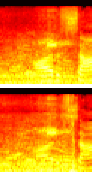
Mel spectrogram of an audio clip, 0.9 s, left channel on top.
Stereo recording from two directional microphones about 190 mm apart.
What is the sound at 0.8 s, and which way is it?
Speech, 30° left (ahead or behind).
